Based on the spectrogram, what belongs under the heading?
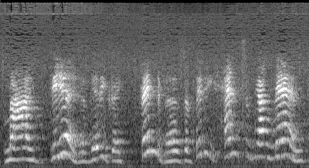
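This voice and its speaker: A high, bright English woman's voice a fussy, gushing society mother in stagey old movie style. She flutters and muddles along over a hissy early talkie soundtrack. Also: lively intonation, moderate pace, low-quality recording. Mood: gushing, eager. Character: gushing, socially ambitious wealthy mother, comically muddled. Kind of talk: stagey 1930s early talkie film comedy acting.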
